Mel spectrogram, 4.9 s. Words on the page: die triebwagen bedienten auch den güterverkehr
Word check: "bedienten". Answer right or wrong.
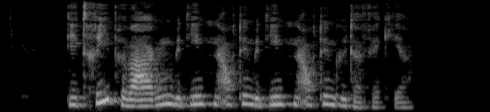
right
